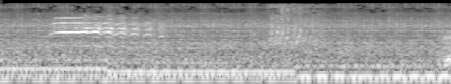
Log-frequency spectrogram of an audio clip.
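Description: Horse whinnying, a neigh that wavers in pitch about half a second in, with a second one starting just at the end, over a steady low hum.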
